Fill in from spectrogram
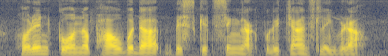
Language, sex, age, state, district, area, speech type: Manipuri, male, 18-30, Manipur, Bishnupur, rural, read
